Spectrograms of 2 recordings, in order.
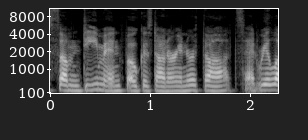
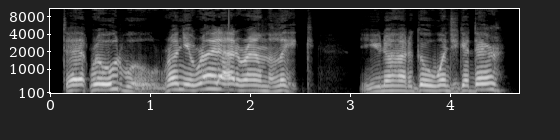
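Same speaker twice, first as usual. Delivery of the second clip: put-on louder, folksy old-timer giving directions; old Cajun man; 8 dB louder than usual. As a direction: point the way like a friendly local.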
